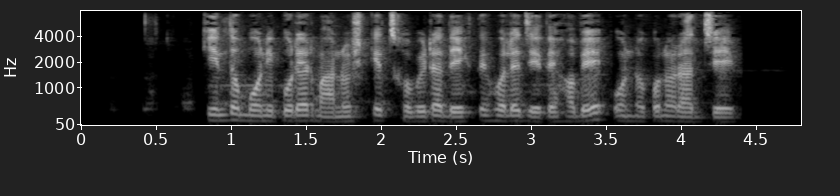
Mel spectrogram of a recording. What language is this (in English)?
Bangla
